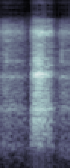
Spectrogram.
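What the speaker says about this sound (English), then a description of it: "already heavy breathing" A man's heavy breathing, close and unaccompanied by speech: a soft, steady rush of air swells into one louder, harsher exhale midway, then settles back to quieter breaths.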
